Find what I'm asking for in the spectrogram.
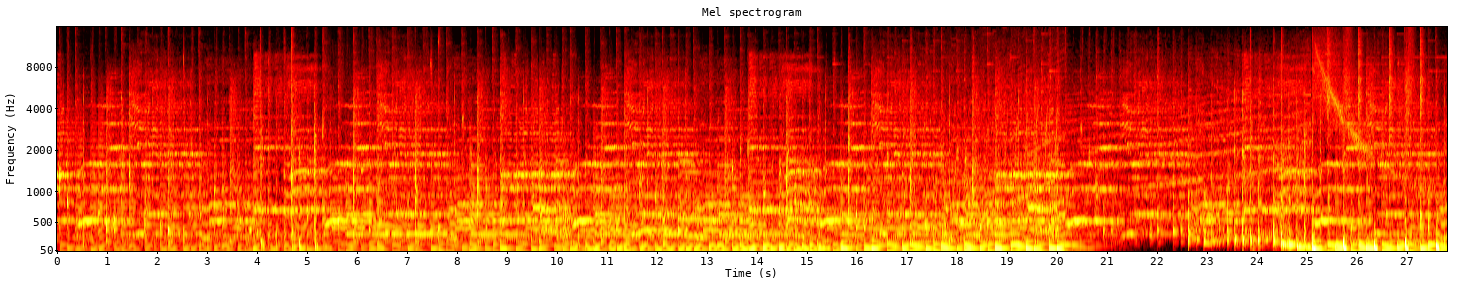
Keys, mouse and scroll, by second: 0.0-27.6 typing, 0.5 shift+middle click, 1.1 scroll down 1, 1.2 shift+middle click, 1.2 scroll up 1, 1.3 shift+middle click, 1.5 shift+click, 3.3 shift+Left, 4.6 scroll down 1, 8.3 scroll down 3, 8.3 shift+middle click, 8.4 scroll up 3, 8.6 shift+middle click, 9.8 shift+middle click, 10.0 scroll up 4, 10.1 click, 15.3 scroll down 2, 15.6 click, 16.8 scroll down 1, 16.9 shift+middle click, 17.0 scroll up 4, 17.1 click, 19.6 scroll down 1, 24.9 scroll down 1.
